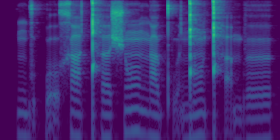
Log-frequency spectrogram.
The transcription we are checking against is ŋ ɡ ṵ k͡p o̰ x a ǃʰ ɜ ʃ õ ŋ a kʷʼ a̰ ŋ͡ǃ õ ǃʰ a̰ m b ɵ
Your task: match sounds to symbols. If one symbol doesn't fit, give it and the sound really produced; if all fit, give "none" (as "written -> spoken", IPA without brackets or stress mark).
none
